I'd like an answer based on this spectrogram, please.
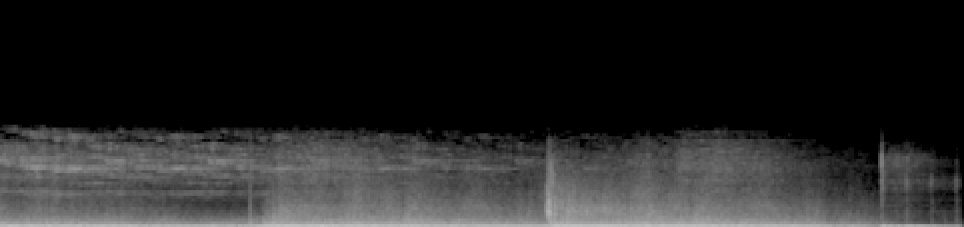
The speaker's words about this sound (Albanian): Malet e stërmëdha shpërthejnë si rezultati trysnisë vulkanike nën tokë.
